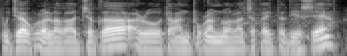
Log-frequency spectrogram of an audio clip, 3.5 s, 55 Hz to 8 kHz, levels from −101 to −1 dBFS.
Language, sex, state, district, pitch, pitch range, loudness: Nagamese, male, Nagaland, Dimapur, 105 Hz, 100-110 Hz, -18 LUFS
